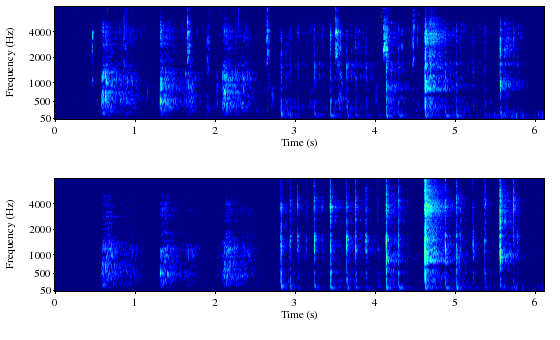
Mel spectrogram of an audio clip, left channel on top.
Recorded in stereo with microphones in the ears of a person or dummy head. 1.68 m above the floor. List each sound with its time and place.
0.6 s footsteps: 50° left (ahead or behind), 3 m; by 2.5 s 60° left (ahead or behind), 3.5 m
2.8 s typing on a keyboard: 50° right (ahead or behind), 0.8 m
